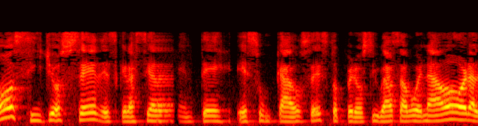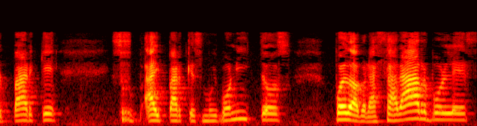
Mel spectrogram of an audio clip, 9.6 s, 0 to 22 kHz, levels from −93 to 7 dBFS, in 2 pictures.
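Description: This is a speech clip with a rough, grainy texture the whole way through: noise fills the gaps between harmonics and the top end sounds thin and a bit synthetic. That's likely low-delay AAC compression, AAC-ELD style, and the damage fits a bitrate somewhere around 32 kbps. There are also two spots of AAC frame loss with concealment, where the decoder patches the holes from the last good spectrum. From 1.58 to 1.92 s you get a smeared, noisy stretch, consistent with several frames dropped in a row. From 6.02 to 6.11 s there's a shorter phasey blip, which fits a couple of missing frames.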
